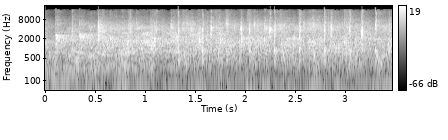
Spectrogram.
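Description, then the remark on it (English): An audience claps to welcome new members received into the Catholic Church, in steady, dense applause that holds at an even, fairly loud level for a few seconds, many hands blending into a continuous patter with sharp bright transients. “You guys can clap.”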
